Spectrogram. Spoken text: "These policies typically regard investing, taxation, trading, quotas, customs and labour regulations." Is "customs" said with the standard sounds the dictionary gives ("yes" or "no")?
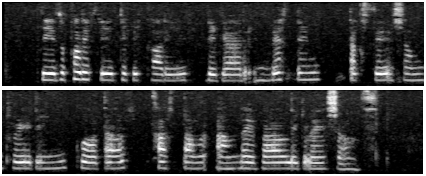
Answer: no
